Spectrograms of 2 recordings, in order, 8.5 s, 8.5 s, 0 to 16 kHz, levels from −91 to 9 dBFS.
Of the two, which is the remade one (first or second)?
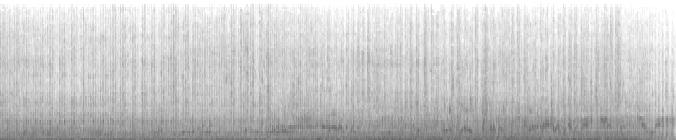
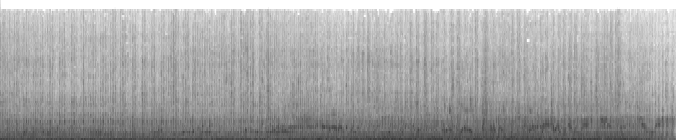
second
